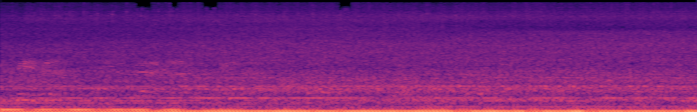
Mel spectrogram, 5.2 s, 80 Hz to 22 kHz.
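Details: Subaru Impreza GC8 rally car with newly fitted Project X EJ20X engine, twin-scroll turbo, equal-length headers, after good compression test, replacing engine with failed #2 rod bearing: even steady low idle, no knock or tapping.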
